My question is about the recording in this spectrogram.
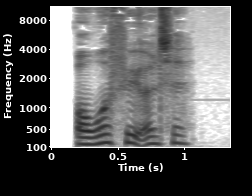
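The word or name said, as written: OVERFØRELSER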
